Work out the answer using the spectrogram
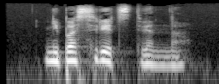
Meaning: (adverb) directly (in a straightforward way); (adjective) short neuter singular of непосре́дственный (neposrédstvennyj)
- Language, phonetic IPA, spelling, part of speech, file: Russian, [nʲɪpɐsˈrʲet͡stvʲɪn(ː)ə], непосредственно, adverb / adjective, Ru-непосредственно.ogg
